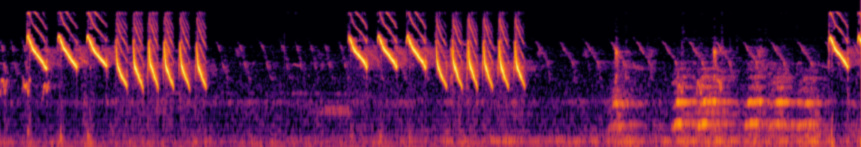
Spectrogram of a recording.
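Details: Kept cinereous tit (gelatik batu) singing long wucit-wucit phrases: repeated runs of thin, steeply falling whistles, slow at first then quickening, with a faint lower chirping from another bird heard in a gap.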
